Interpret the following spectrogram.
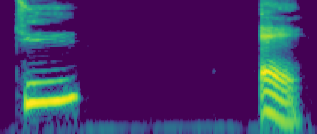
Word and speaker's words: tu es: And for tu, then you've got this combination of letters, okay, but then basically the sound you will pronounce or you will produce is est, okay. Tu es, all right.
